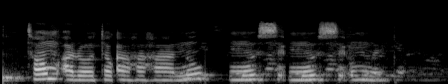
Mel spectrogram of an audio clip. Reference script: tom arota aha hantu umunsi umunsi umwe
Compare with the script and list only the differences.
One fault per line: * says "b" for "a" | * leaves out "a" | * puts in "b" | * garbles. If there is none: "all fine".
all fine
